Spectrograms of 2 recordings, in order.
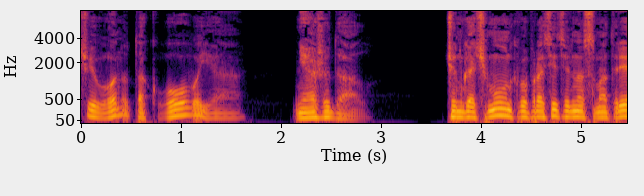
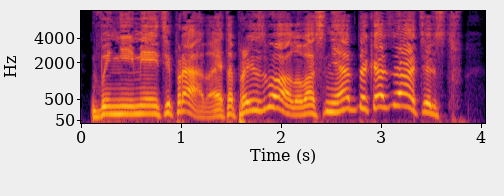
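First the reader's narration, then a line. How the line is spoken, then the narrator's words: Loud desperate shouting. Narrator (Russian): громко закричал профессор в надежде доораться до уходящей публики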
